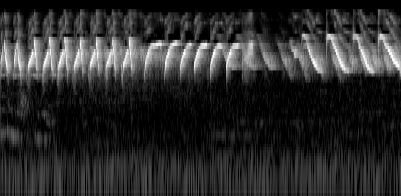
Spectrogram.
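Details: Canary singing a long roll: rapid series of high rising-falling notes repeated about four per second, shifting into faster downward-sweeping syllables and back to brighter repeated phrases, continuous and loud.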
